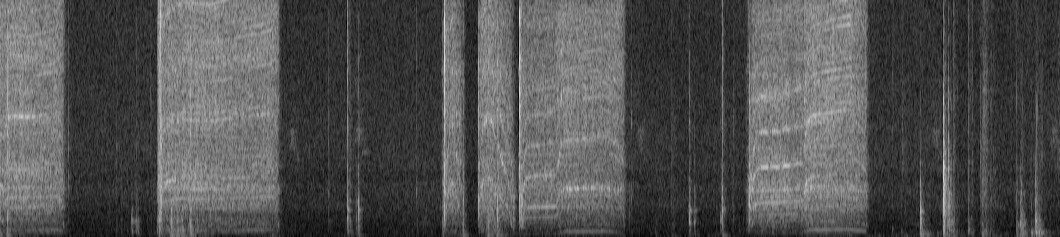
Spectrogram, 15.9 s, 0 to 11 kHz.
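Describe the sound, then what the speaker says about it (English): A Black+Decker 20V MAX cordless drill backs screws out of wood in repeated bursts of whirring motor noise, each lasting one to two seconds, separated by quiet gaps and knocks as the bit reseats. "It's a really good beginner drill."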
